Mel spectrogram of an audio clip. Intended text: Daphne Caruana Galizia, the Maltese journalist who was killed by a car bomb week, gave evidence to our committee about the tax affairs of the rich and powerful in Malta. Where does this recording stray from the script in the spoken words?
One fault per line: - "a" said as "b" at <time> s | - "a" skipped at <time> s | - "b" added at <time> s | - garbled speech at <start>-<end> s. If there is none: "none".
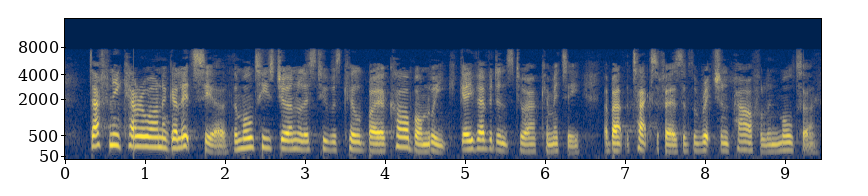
none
